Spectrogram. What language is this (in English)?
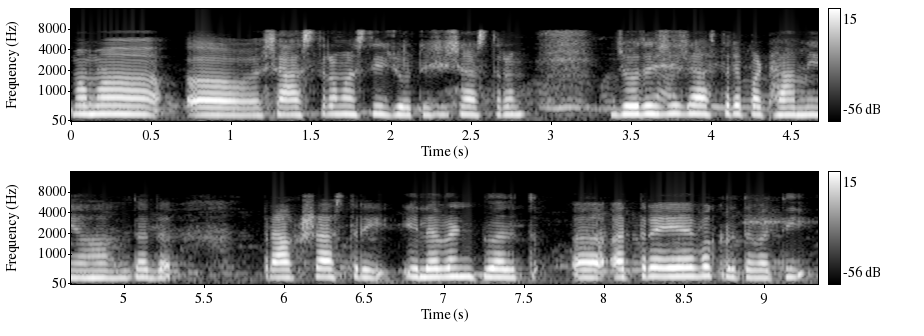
Sanskrit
